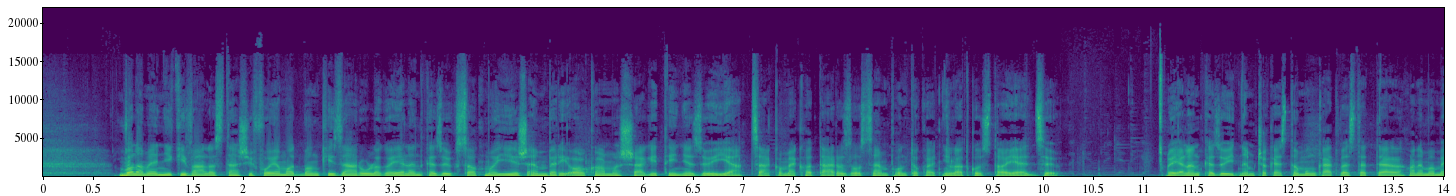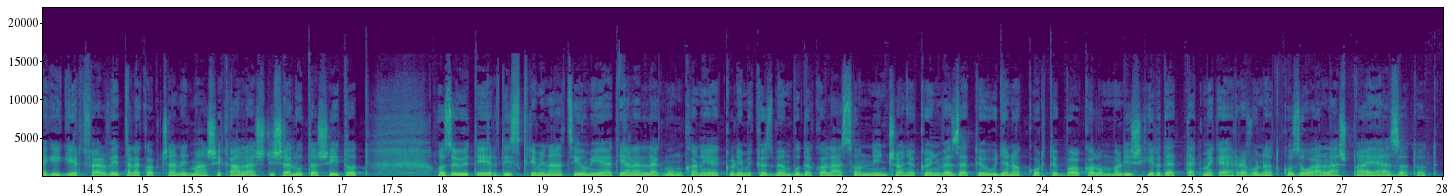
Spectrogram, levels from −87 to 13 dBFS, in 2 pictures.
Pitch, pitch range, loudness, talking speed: 90 Hz, 80-100 Hz, -14 LUFS, 125 wpm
